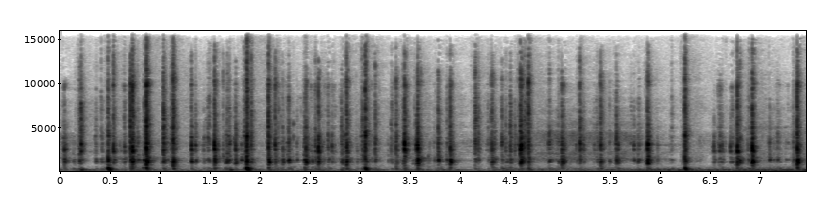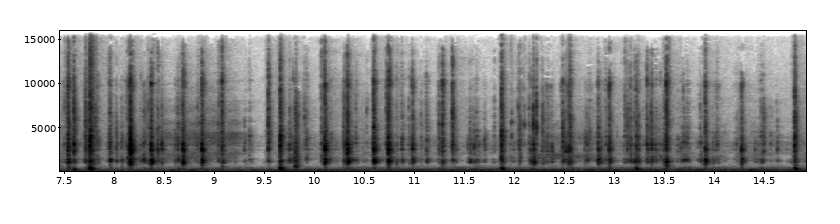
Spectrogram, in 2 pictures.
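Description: Fingertips of both hands type continuously on a compact mechanical keyboard with white and grey plastic keycaps. The result is a steady, dense stream of short, bright clicking taps centred around 2.5 kHz, each dying away almost instantly, with occasional louder keystrokes over a faint low background.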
